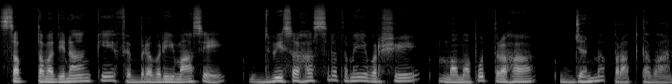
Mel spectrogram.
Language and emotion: Sanskrit, neutral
